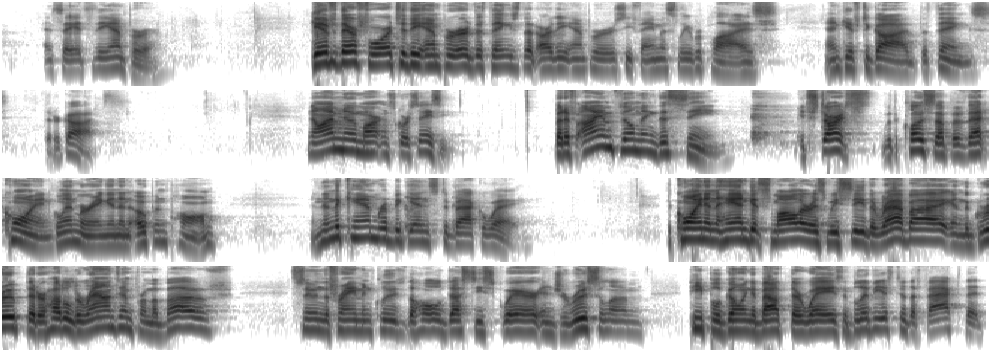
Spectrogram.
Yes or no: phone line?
no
